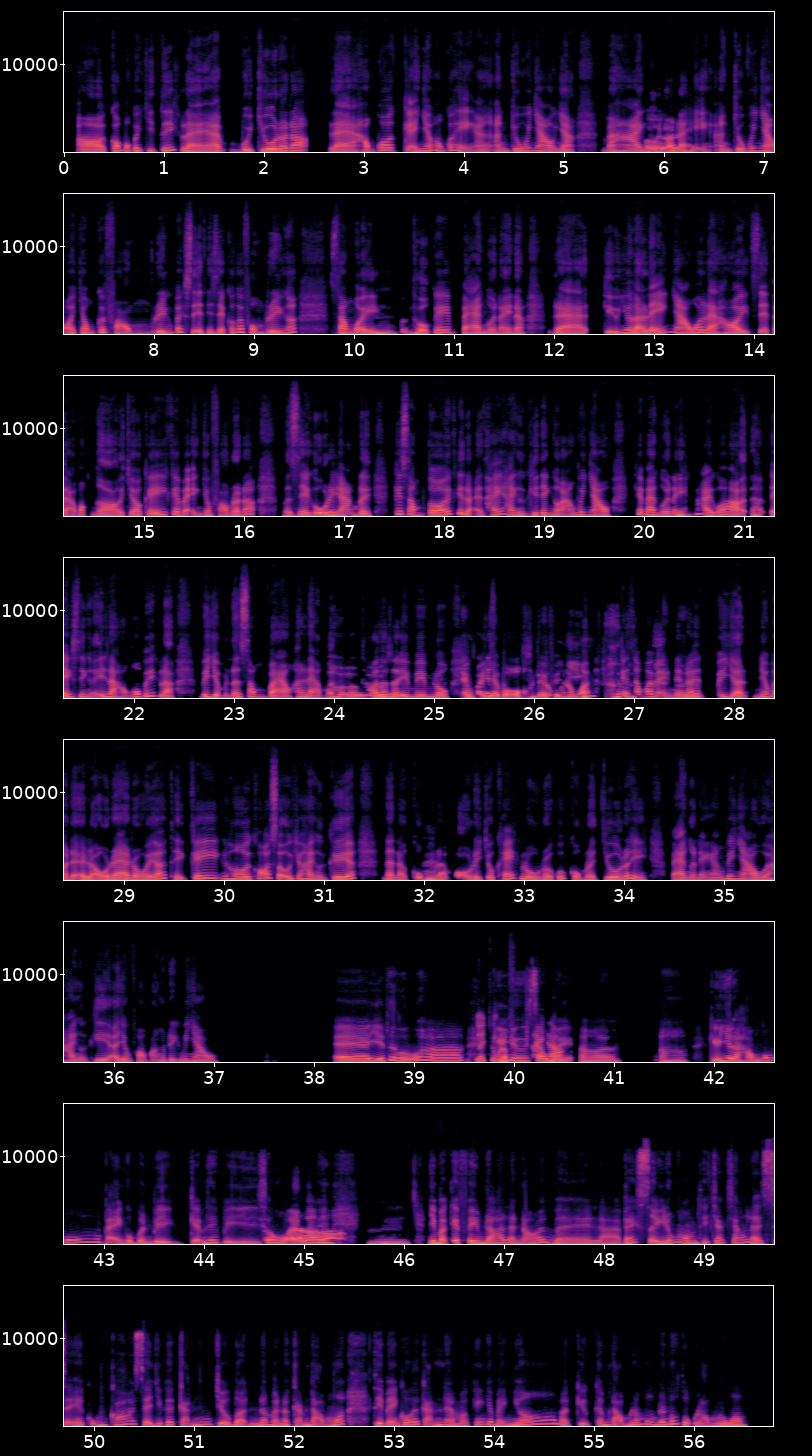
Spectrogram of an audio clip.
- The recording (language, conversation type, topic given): Vietnamese, podcast, Bạn có thể kể về bộ phim bạn xem đi xem lại nhiều nhất không?
- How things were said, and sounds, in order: tapping; laugh; laughing while speaking: "Ừ, ừ, ừ"; laugh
